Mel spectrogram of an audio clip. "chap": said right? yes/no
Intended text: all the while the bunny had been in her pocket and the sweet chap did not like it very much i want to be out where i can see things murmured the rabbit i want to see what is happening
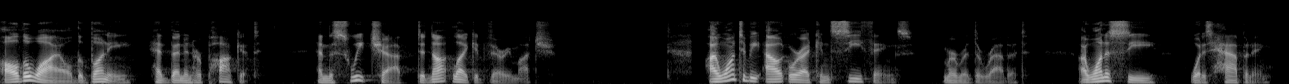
yes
